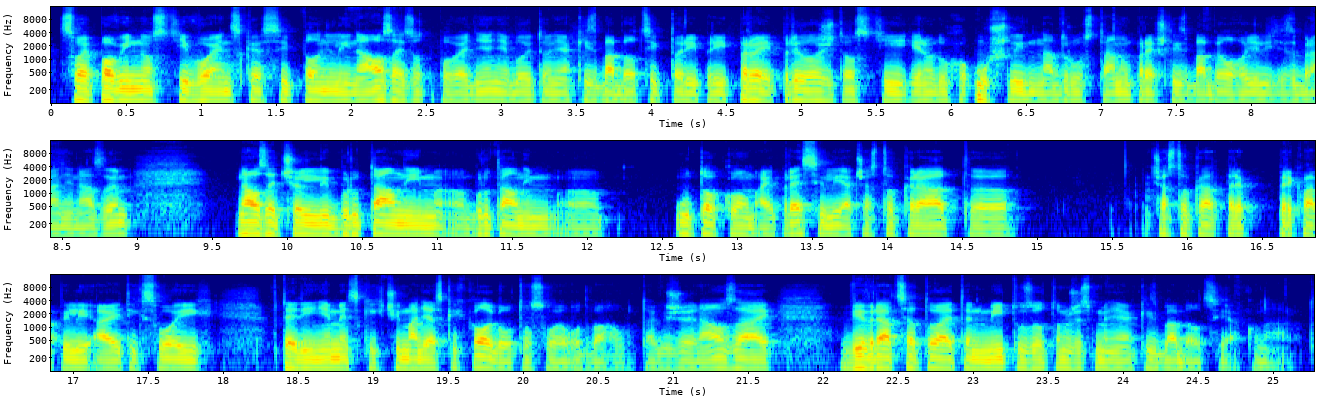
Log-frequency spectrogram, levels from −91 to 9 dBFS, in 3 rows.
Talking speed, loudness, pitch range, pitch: 155 wpm, -31 LUFS, 90-105 Hz, 95 Hz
